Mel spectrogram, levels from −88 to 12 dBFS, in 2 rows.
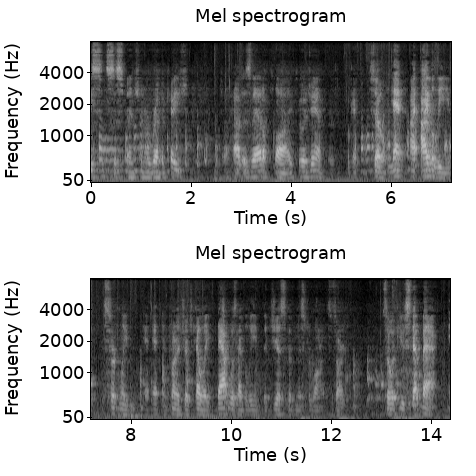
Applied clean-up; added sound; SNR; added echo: none; Chicken, rooster; 14 dB; reverberation time 0.2 s.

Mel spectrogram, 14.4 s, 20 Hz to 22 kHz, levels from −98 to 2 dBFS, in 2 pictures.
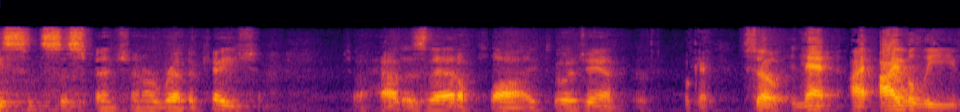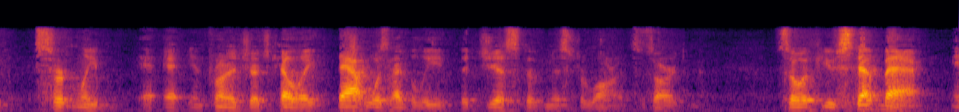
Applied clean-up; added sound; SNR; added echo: none; none; none; none.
